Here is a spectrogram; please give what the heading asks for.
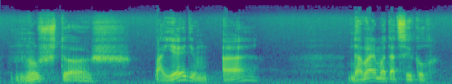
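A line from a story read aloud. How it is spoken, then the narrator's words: Thoughtful. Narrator (Russian): Он задумчиво сказал своему товарищу, рыжему Палайтису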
